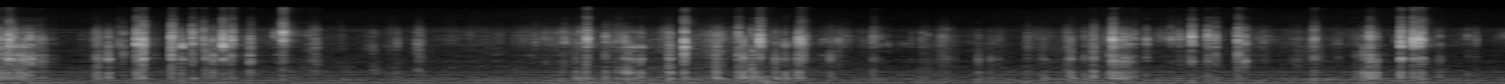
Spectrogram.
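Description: A small handheld hairbrush with many thin wooden pins with purple ball tips on a purple plastic base is held close to the microphone. Its pins are brushed and strummed by fingertips and a thumbnail. This gives quick, bright, repeated ticking and scratching in uneven bursts with short pauses.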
